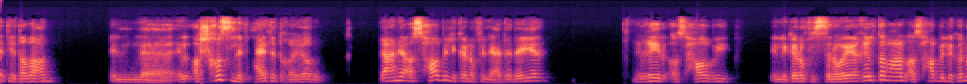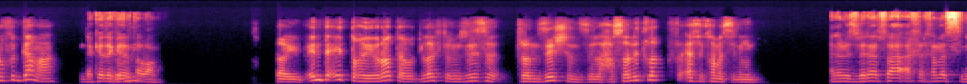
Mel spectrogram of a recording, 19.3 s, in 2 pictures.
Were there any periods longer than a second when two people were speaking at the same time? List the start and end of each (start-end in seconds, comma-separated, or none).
none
